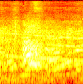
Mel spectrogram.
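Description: A Frisbee dog at a fair entertainment show gives a short yip or bark, heard close and moderately loud amid crowd and background noise.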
